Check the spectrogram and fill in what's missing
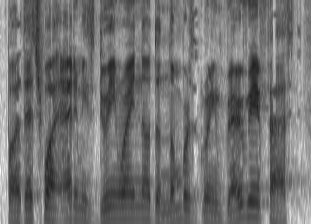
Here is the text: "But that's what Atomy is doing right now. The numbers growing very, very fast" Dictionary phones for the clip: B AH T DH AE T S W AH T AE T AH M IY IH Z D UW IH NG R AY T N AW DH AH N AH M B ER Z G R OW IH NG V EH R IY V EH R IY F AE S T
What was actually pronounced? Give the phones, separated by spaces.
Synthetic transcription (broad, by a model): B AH T DH AE T S W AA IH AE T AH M IH Z D UW IH NG R AY T N AW DH AH N AH M B ER Z G R OW IH NG V EH R IY V EH R IY F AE S T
